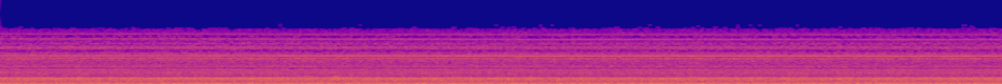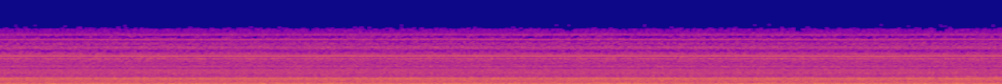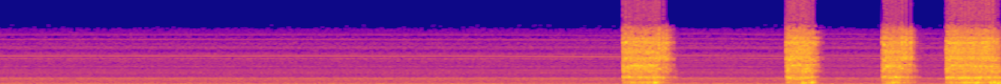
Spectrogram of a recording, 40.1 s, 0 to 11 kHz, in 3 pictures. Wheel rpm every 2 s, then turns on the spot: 0, 0, 0, 0, 0, 0, 0, 0, 0, 0, 0, 0, 0, 0, 0, 0, 0, 60, 50, 90.
none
